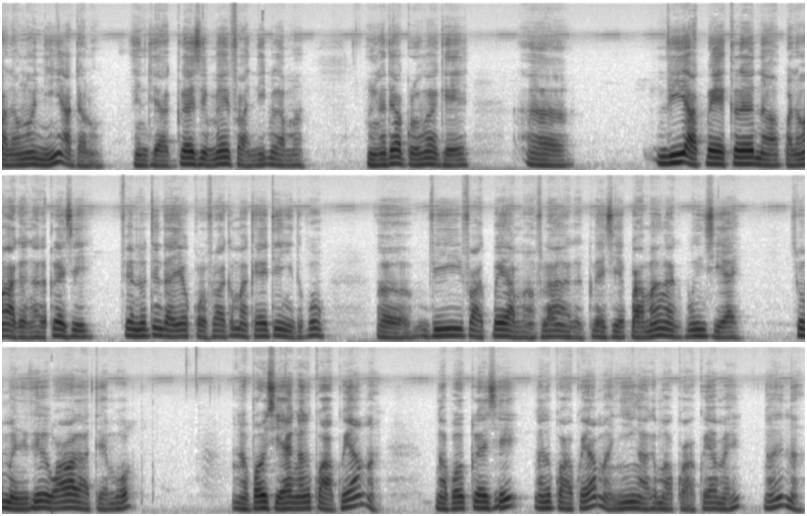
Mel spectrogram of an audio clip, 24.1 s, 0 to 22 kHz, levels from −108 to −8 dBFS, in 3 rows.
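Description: At 2.58 s, 8.43 s and 16.53 s the speech is broken by short bursts of damaged data in a compressed stream, each lasting roughly 40 to 45 ms. At each point some bytes of the encoded stream were lost or corrupted, so the decoder misread those frames, lost sync and had to find the next valid frame header. Each one sounds like a brief chirp or blip.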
